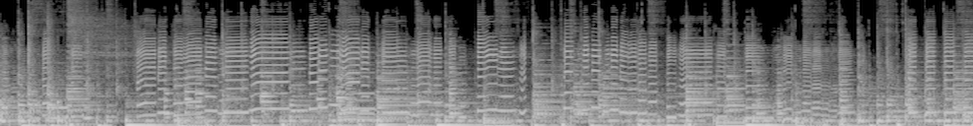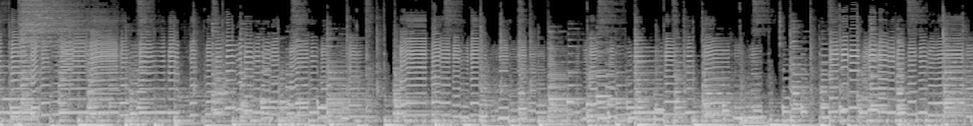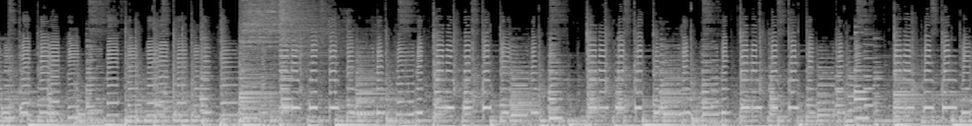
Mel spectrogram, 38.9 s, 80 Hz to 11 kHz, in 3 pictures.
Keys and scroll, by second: 0.1 space, 5.2 space, 7.4 space, 17.3 1, 17.8 0, 18.8 space, 20.7 Escape, 21.2 space, 31.8 Escape, 32.2 space, 36.8 space, 38.8 space.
